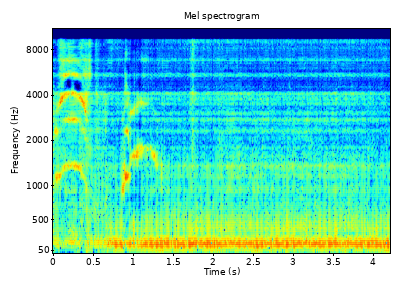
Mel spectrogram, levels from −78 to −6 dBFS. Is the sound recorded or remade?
remade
